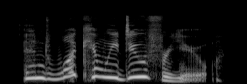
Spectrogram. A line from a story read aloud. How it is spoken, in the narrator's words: Greg answered, his voice as tense as the air between Bash and me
